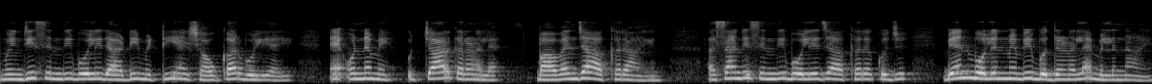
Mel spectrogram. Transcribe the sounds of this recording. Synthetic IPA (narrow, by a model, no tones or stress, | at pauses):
mʊ̃ɦɪ̃ɲd͡ʑisɪ̃nd̪ʱiɓoːliɗaːɖʱimɪʈʰiɛ̃ːʃaːʊkaːɾɓoːliaːɦe | ɛ̃ːʔʊnmẽʊt͡ɕaːɾkɐɾəɽ̃ʊ̆laːɪ | ɓaːʋənɪ̆d͡ʑaːkʰəɾaːɦɪnɪ̆ | ɐsãːɲd͡ʑisɪ̃nd̪ʱiɓoːliəd͡ʑaːkʰəɾkʊd͡ʑʱʊ̆ | ɓijənɪ̆ɓoːliənɪ̆mẽbʱɪɓʊd̪ʱəɽ̃ʊ̆laːɪmɪlənd̪aːɦɪnɪ̆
